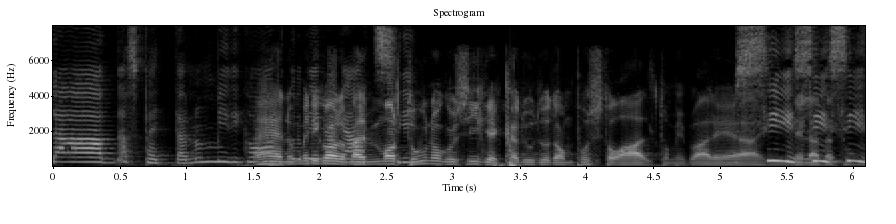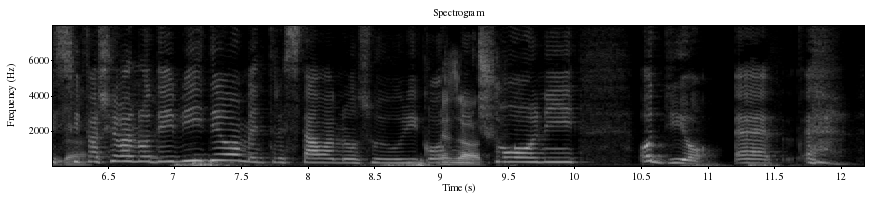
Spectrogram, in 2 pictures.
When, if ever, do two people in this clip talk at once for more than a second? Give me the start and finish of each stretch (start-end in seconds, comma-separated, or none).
1.5-2.8, 5.1-6.4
